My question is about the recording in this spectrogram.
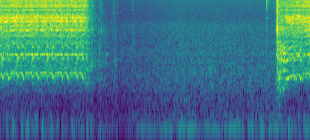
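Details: Big mower engine after carburetor replacement: runs smoothly, dips quieter for a few seconds, then picks back up cleanly without stumbling; normal running.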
